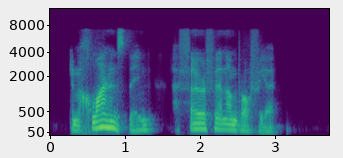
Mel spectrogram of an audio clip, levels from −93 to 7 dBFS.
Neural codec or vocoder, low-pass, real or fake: codec, 16 kHz, 1 kbps, X-Codec, HuBERT features, trained on general audio; 7.2 kHz; fake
